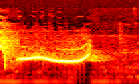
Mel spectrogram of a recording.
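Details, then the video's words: Indian ringneck parakeet, a pet talking parrot, gives one clear whistled note that glides level, dips slightly, then rises at the end, with quiet low background hum. "The Best Talking Ringneck Talking Parrot"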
